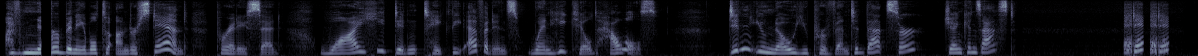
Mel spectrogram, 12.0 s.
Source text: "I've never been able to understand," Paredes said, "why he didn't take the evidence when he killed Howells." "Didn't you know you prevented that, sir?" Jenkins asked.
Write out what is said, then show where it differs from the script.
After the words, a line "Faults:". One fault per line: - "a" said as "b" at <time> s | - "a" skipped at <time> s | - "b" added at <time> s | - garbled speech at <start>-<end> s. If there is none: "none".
"I've never been able to understand," Paredes said, "why he didn't take the evidence when he killed Howells." "Didn't you know you prevented that, sir?" Jenkins asked.
Faults:
none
